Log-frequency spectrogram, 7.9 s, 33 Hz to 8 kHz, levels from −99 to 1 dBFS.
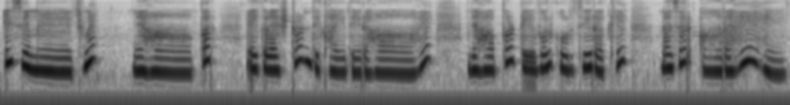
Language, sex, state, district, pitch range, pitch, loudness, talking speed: Hindi, female, Rajasthan, Jaipur, 190-280 Hz, 210 Hz, -16 LUFS, 150 wpm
